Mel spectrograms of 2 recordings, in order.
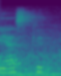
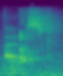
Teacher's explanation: When we're dealing with the verb ask, past tense, you want to pronounce that ED sound as a T.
